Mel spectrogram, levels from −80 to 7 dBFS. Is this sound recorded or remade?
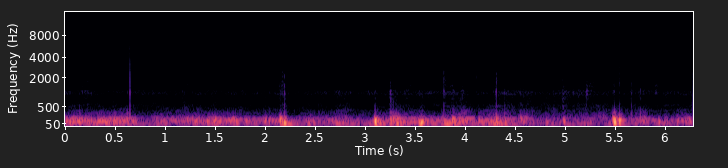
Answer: remade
